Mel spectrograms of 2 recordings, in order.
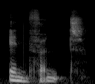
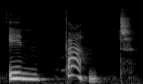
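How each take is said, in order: First: The word is said in a relaxed, natural way. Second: Every sound in the word is said fully. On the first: This is the way to say it when reading. "when we're reading, we'd probably say infant" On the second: This is the way to say it when spelling. "we say infant to ourselves when we're spelling"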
